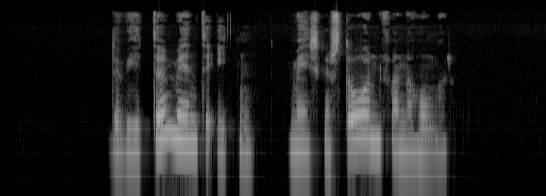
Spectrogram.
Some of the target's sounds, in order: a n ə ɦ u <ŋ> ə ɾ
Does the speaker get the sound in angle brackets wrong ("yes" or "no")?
no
